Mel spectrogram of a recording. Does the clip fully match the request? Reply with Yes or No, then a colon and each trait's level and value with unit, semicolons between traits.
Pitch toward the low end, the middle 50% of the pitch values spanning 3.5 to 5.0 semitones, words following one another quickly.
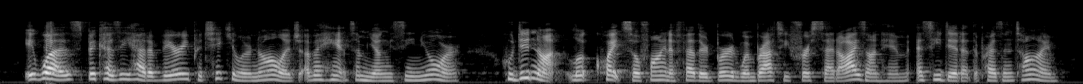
No: high, 190 Hz; average, 4.1 semitones; fast, 210 wpm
